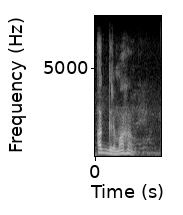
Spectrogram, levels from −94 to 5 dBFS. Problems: continuous background conversations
